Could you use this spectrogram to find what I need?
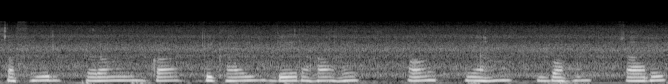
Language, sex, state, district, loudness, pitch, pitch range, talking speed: Hindi, male, Chhattisgarh, Raipur, -16 LUFS, 175 Hz, 170-180 Hz, 100 wpm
